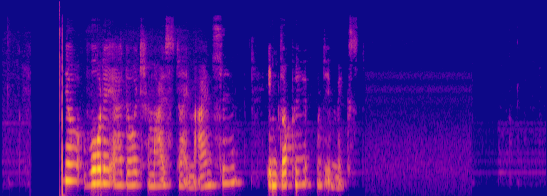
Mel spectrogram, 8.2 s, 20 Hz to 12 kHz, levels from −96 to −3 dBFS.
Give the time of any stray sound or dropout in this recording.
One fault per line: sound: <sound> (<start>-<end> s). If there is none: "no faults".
no faults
